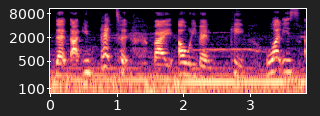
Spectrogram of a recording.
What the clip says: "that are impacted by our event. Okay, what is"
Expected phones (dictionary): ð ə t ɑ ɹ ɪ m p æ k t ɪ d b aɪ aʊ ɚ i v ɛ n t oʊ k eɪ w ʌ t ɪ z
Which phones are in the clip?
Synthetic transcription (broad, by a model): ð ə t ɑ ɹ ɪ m p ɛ k t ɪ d b aɪ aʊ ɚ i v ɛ n oʊ k eɪ w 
